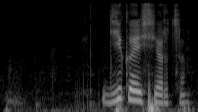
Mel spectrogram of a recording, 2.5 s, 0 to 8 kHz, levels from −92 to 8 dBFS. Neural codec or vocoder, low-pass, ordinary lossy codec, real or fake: none; 7.2 kHz; none; real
